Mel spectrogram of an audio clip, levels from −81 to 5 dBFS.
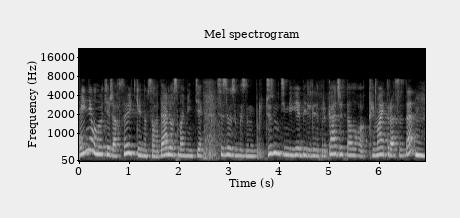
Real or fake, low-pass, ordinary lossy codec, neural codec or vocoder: real; 7.2 kHz; MP3, 64 kbps; none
